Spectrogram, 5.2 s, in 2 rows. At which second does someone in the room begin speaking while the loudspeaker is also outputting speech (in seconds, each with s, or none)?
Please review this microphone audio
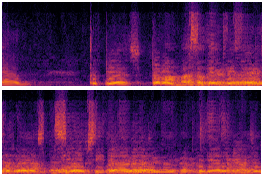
1.6 s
